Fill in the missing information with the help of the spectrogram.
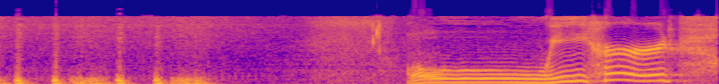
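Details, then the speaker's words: Mitral stenosis: low heart thumps with opening snap and mid-diastolic rumble, followed by a sustained hummed tone. "this is the opening snap and this is the mid diastolic murmur opening stat mid diastolic murmur as the blood squeezes through the heart"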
